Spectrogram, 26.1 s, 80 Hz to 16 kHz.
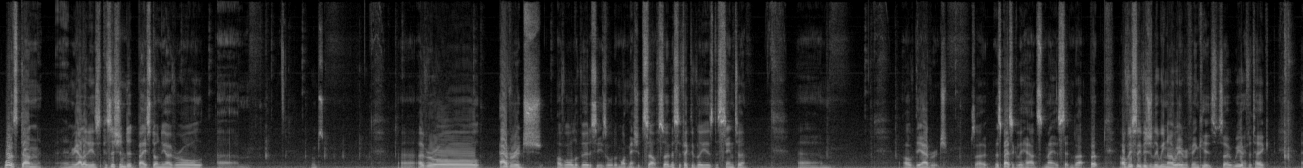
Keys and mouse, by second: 25.7 Escape.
